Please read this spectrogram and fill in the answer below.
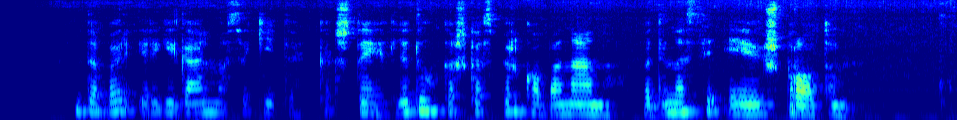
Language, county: Lithuanian, Vilnius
